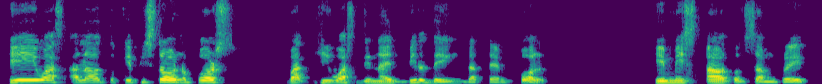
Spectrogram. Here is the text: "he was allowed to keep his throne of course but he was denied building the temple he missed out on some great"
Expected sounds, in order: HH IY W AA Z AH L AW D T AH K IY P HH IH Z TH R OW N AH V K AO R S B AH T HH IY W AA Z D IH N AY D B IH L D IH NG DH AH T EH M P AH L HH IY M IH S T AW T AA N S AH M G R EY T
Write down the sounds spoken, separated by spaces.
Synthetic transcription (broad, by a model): HH IY W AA S AH L AW D T AH K IY P HH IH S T R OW N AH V K AO R S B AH T HH IY W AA S D IH N AY D B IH L D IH NG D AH T EH M P AH L HH IY M IH S T AW T AA N S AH M G R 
